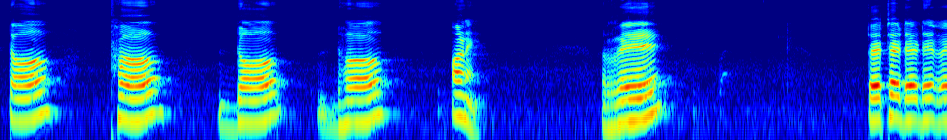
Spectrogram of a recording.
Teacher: आते हैं मूर्धन्य के ऊपर। जिह्वा अब हमारी मूर्धा की ओर जा रही है, अर्थात हमारे सिर की ओर जा रही है, और जब सिर की ओर जाती है तो उन व्यंजनों को हम कहते हैं मूर्धन्य व्यंजन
